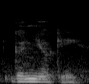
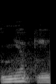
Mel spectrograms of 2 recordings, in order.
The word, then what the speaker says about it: gnocchi: a dry yogi so a lot of people um pronounce it gnocchi but it's gnocchi without the um g the g's mash it all down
